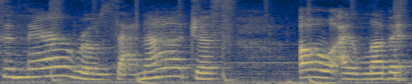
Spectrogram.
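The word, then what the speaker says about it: Roxena: rare name that was used is the name Rosanna spell r o s x e n a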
